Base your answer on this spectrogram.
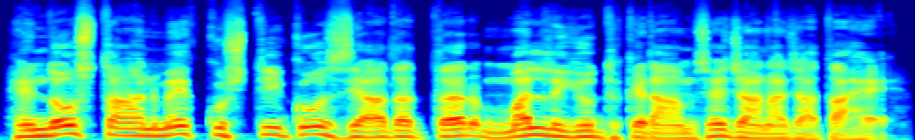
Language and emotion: Urdu, neutral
